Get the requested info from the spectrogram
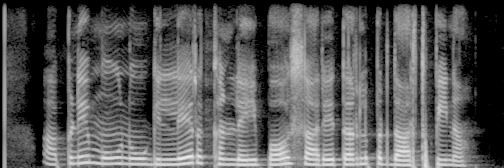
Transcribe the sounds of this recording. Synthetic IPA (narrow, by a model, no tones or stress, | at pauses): aːpɳeːmũːnũːɡɪlːeːɾəkʰːənləiːbɔːt̪saːɾeːt̪əɾlpəɾd̪aːɾt̪ʰpiːnaː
